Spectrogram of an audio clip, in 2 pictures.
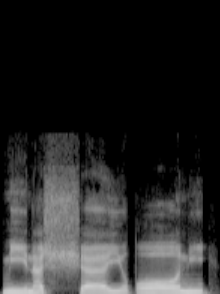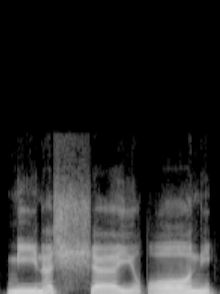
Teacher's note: Ya ada di bagian tengah lidah sama kayak huruf shin. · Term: huruf ya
